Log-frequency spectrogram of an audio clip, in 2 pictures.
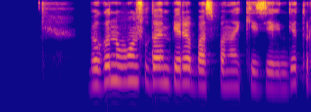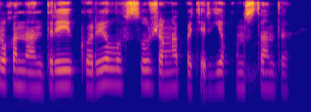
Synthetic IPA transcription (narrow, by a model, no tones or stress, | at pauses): bʏɡʲɪnwo̞nʒəlˠd̪ɑnbe̞ɾɪbɑspɑnɑkʲʰe̞ze̞ɡʲɪnd̪e̞t̪ʰʊɾʁɑnand̪ɾʲe̞jɡoɾʲelˠo̞fsuʒɑɴɑpʲʰæt̪e̞ɾɡʲe̞qʰʊnəst̪ɑnd̪ə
